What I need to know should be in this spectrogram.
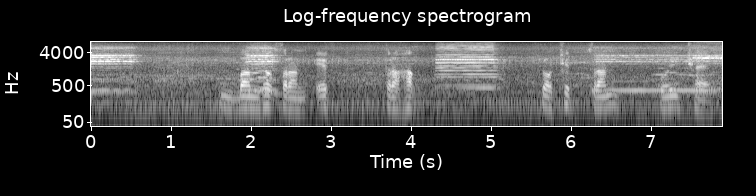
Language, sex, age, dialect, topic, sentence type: Maithili, male, 31-35, Eastern / Thethi, banking, statement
